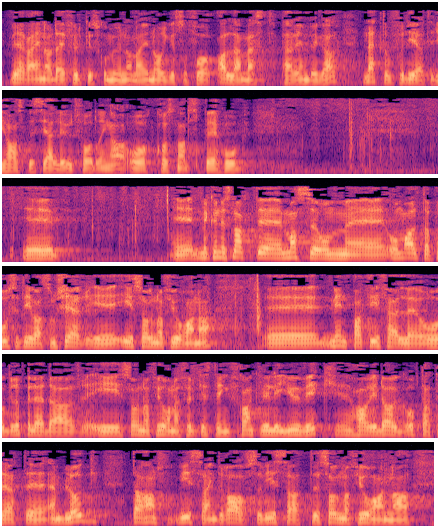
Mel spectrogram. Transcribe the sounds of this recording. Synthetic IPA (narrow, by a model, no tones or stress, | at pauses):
ʋeːɾæɪnɑʋd̪æɪfʏlkəskʊmʉːnənəɪnɔʁɡəsɔfoːɾɑlːəɾmɛst̪pʰæɾɪnbʏɡɑʁnɛt̪ːɔpfɔd̪iːɑt̪d̪ɪhɑʁspɛsɪɛlːəʉːt̪fɔʁd̪ʁɪŋɑʁɔkʰɔst̪nɑd̪sbəhuːʋ | mɛkʉnːəsnɑkt̪mɑsəʊmʊmɑlt̪d̪ɑpʰʊsɪt̪iːʋɑsɔmʃeːʁɪsoːɡnɑfjuːʁɑnɑ | mɪnpɑʁt̪ʰiːfɛlːəɔɡʁʉpːəleːd̪əʁɪsoːɡnɑfjuːʁɑnɑfʏlkəst̪ɪŋfʁɑŋkʋɪlːɪjʉːʋɪkɦɑʁɪd̪ɑːɡʊp̚d̪ɑt̪ʰeːʁt̪ɛɪnblɔɡ | d̪̥æːʁhɑnʋiːsəæɪnɡʁɑːʋsɔʋiːsəʁɑt̪soːɡnɑfjuːʁɑnɑ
